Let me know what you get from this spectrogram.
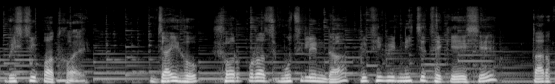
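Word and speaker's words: Mucalinda: ঢুকতেই বাম পাশে বুদ্ধের পিছনে যে বহুমাথাযুক্ত সাপ দেখছেন, এর নাম মুচিলিন্ডা। এর আরও উচ্চারণ হতে পারে, যেমন মুচালিন্ডা, মুকালিন্ডা।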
